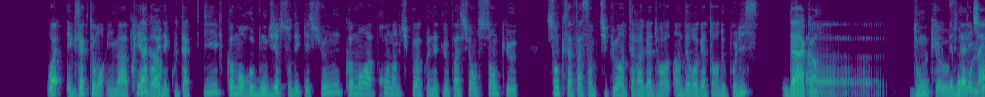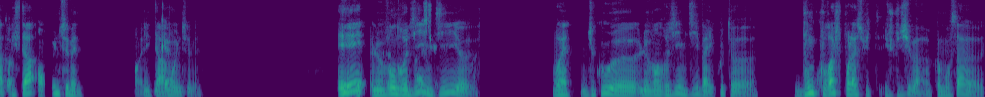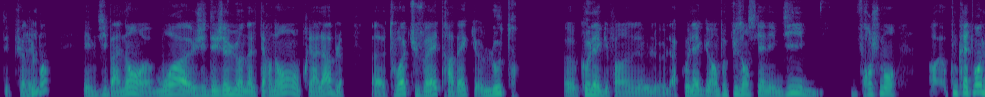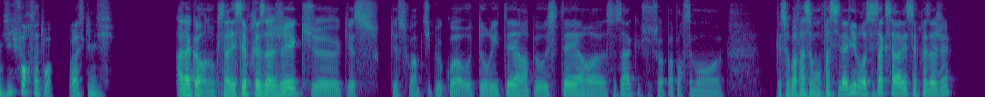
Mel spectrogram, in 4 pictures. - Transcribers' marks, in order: "interrogatoire-" said as "interragatoire"; drawn out: "Heu"; stressed: "bon"
- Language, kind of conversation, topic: French, podcast, Peux-tu raconter un moment où tu as dû prendre l’initiative au travail ?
